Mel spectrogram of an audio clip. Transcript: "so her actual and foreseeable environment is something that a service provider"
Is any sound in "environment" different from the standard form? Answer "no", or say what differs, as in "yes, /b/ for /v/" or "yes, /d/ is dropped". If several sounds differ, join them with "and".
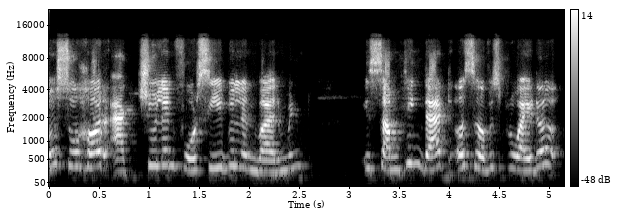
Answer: no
